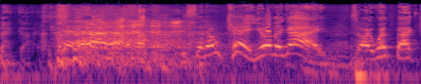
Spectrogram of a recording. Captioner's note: laughter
